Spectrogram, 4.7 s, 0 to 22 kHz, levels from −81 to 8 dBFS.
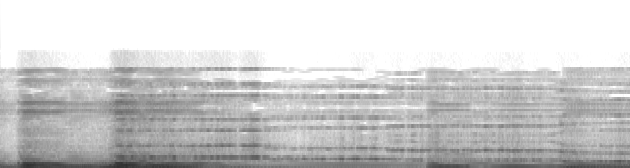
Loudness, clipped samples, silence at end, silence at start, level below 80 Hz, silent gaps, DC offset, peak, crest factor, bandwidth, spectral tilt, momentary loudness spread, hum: -20 LUFS; under 0.1%; 0 s; 0 s; -48 dBFS; none; 0.7%; -2 dBFS; 18 dB; 14 kHz; -5.5 dB/octave; 16 LU; none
